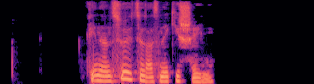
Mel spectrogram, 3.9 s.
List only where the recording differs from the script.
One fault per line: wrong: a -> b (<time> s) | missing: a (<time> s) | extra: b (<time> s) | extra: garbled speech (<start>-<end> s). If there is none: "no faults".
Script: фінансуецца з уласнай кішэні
missing: з (1.8 s)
